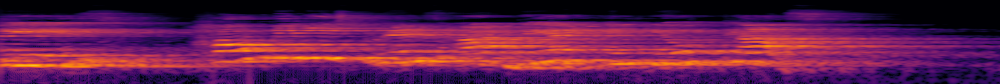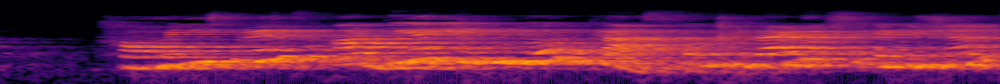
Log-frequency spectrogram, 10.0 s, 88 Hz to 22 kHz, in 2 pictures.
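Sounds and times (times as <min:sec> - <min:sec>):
woman speaking: 0:00.0 - 0:04.3, 0:05.5 - 0:10.0.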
